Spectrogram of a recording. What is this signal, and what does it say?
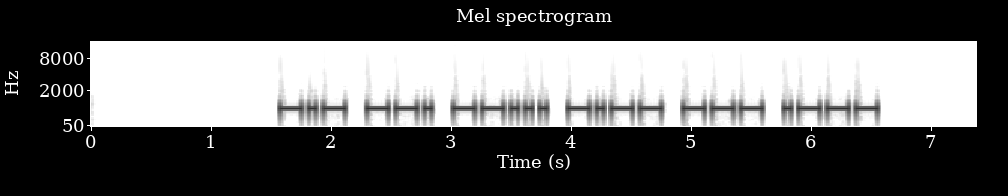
Morse code, heard as a keyed tone, about 20 wpm, 700 Hz. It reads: KG7YOJ
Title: Speed Racing - USA 2x3 Call Signs 20wpm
